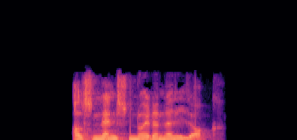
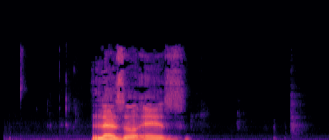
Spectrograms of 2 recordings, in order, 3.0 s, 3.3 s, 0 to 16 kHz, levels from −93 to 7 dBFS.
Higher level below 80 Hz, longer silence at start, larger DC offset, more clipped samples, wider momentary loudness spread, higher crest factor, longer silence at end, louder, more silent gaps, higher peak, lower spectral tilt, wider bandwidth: about the same, -56 dBFS vs -56 dBFS; second, 0.7 s vs 0.9 s; neither; neither; about the same, 6 LU vs 8 LU; about the same, 18 dB vs 22 dB; second, 0.8 s vs 1.4 s; about the same, -17 LUFS vs -19 LUFS; neither; about the same, -2 dBFS vs 0 dBFS; second, -3.5 dB/octave vs -6.5 dB/octave; second, 8.2 kHz vs 11 kHz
